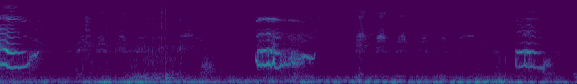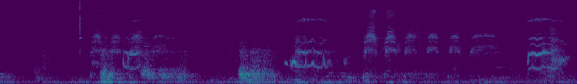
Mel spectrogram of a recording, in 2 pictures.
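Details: Kittens or cats meowing, about six clear drawn-out meows, some rising then falling, spaced irregularly across the stretch over a steady low hum in the background.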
